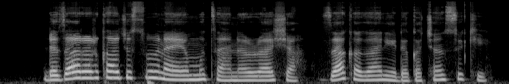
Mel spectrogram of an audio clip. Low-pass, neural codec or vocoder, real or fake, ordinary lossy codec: none; vocoder, 48 kHz, 128 mel bands, Vocos; fake; none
